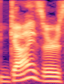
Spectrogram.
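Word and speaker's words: Geysir: in in origin but that would be g-e-y-s-i-r yes geyser okay that's how I pronounce it in Icelandic sure I wonder how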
